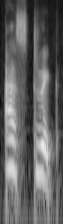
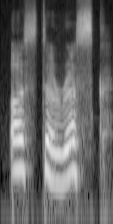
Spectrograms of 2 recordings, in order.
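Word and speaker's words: asterisk: अब मैंने बहुत बार सुना है एस्ट्रिक। एस्टरिक एस्टरिक क्या होता है? इट इज़ एस्टरिस्क।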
